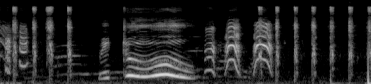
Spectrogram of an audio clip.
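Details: Indian ring-necked parakeet calling: a wavering, harmonic drawn-out note, then short harsh rising squawks, framed by rapid sharp clicking taps repeated several times a second.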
